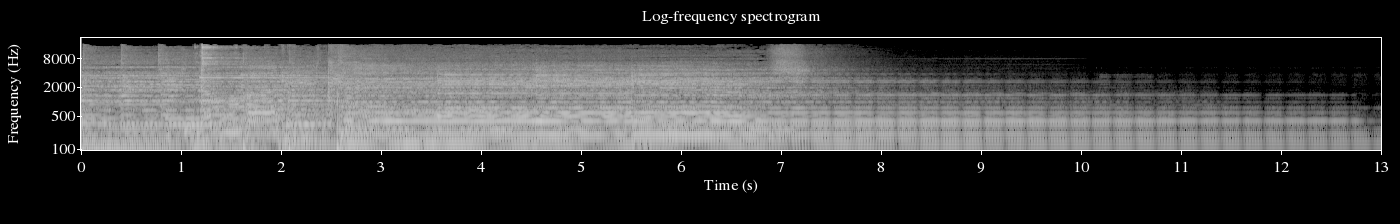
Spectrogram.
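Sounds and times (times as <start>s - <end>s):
cymbal crash: 0.0s - 4.5s
electric guitar chord with tremolo: 0.0s - 13.0s.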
